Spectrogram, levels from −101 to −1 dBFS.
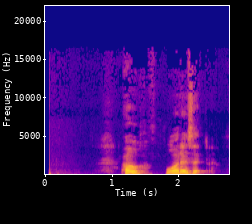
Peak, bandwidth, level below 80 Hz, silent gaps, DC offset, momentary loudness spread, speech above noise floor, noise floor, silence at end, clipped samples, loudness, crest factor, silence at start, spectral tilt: -2 dBFS; 16.5 kHz; -56 dBFS; none; under 0.1%; 11 LU; 52 dB; -68 dBFS; 0.45 s; under 0.1%; -17 LUFS; 18 dB; 1.15 s; -6.5 dB/octave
